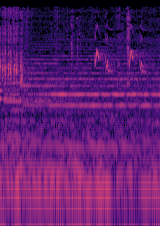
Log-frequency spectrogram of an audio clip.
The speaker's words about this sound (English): That, my dear Hoenn, is a thrush. Take it as a sign. A good omen.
